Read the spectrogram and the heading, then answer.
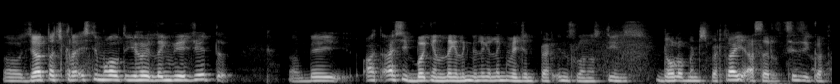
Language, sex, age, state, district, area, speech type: Kashmiri, male, 18-30, Jammu and Kashmir, Kupwara, rural, spontaneous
